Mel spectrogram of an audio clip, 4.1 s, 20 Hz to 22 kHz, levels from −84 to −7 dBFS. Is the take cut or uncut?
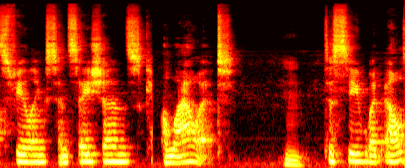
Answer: cut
